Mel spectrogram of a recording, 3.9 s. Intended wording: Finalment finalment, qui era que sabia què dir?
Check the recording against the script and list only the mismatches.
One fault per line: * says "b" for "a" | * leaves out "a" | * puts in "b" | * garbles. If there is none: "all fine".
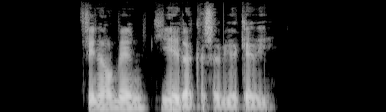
* leaves out "finalment"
